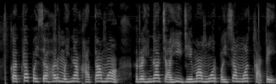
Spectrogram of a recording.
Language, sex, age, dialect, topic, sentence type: Chhattisgarhi, female, 60-100, Western/Budati/Khatahi, banking, question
